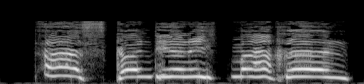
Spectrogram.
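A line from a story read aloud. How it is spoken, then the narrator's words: Queen roaring angrily. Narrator (German): brüllte die Königin sie an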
